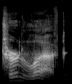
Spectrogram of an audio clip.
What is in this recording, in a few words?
Gps Voice, Male; Turn Left; Laptop Speaker Adult Male; Recorded Voice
